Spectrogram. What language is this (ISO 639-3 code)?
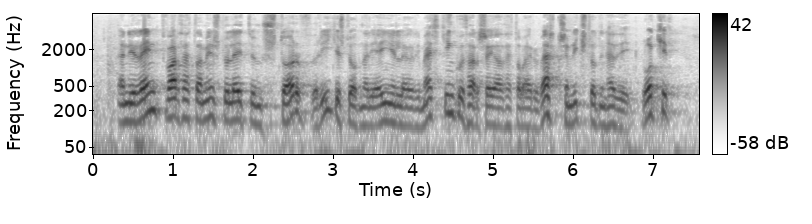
isl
